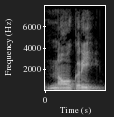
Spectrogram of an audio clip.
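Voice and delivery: नौकरी said very slowly with a long open au; teacher's slow model of नौकरी; drawn-out correct form. Shown as a demonstration. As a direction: stretch out the au in नौकरी. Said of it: "औ की मात्रा होता है".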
